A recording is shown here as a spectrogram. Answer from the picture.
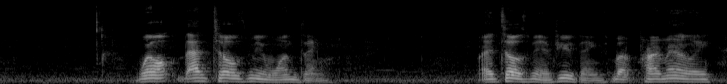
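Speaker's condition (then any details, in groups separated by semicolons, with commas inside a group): Spastic diplegia cerebral palsy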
